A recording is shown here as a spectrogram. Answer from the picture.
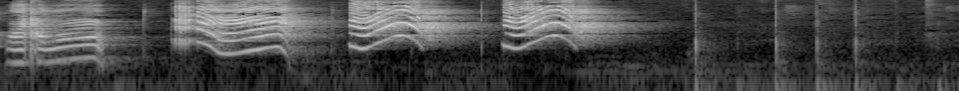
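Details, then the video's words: Pet parrot vocalizing indoors: four loud, harsh squawks with wavering up-and-down pitch, each under a second long, followed by soft clicks and taps. "Parrot talking everything || mummy mithu bolta hai"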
